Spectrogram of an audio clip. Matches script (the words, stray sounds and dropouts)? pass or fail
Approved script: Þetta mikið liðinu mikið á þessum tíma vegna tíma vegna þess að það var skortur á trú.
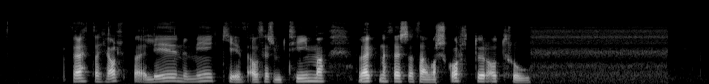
fail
